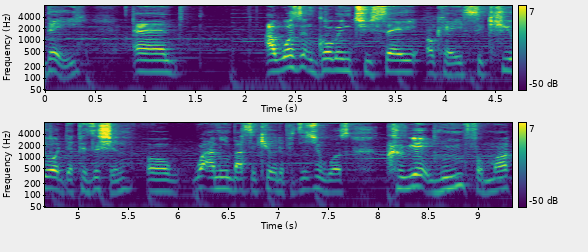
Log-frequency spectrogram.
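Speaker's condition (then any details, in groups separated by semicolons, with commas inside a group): No condition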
